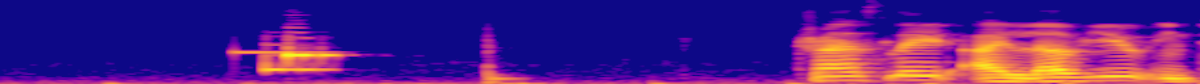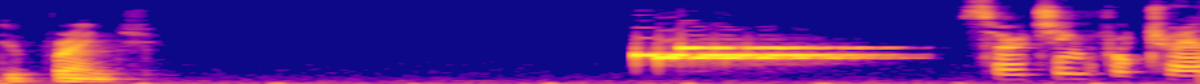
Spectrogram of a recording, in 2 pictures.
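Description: A phone gives short electronic beeps.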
